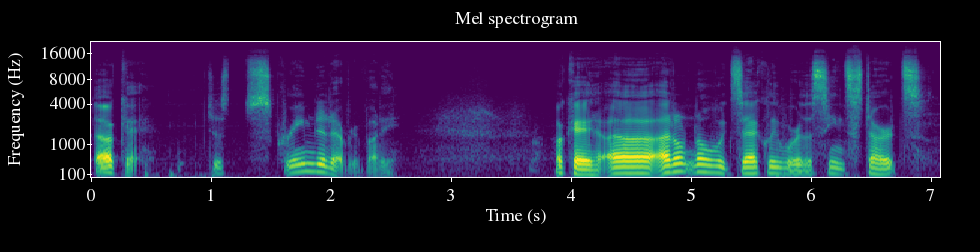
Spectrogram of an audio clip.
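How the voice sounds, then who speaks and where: A man's voice: mid-range voice, sing-song, measured pace, vocal fry, no echo, studio quality. A man casually explaining how he edits his video, rambling and restarting his sentences with a cigarette in his mouth. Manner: rambling, self-interrupting, talking around a cigarette.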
